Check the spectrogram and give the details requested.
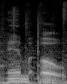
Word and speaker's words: M-O: On the other side of the spectrum, one of the first bots WALL-E comes in contact with is M-O, pronounced just as he says it, “Mo.”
